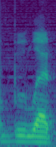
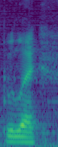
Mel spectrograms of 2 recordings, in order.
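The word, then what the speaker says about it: bulette: name the boules Sublette spell boo let but it's pronounced boo lick we'll see so yeah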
